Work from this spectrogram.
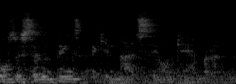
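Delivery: soft, creepy undertone.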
